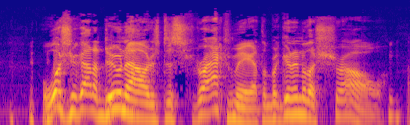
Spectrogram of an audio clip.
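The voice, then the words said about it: Bad impression of a radio host. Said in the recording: “That sounds like Wile E. Dog's voice from An American Tale, 50 Goes West. ... some kind of bad Don Imus impression.”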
